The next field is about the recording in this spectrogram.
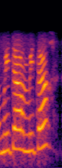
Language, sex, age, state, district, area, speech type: Assamese, female, 45-60, Assam, Golaghat, urban, conversation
